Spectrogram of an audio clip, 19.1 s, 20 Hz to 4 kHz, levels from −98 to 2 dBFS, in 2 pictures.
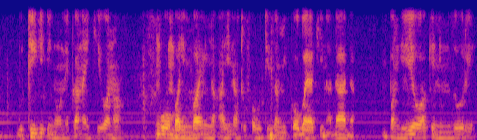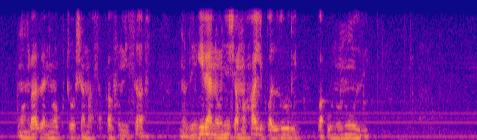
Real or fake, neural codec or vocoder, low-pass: real; none; 3.6 kHz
